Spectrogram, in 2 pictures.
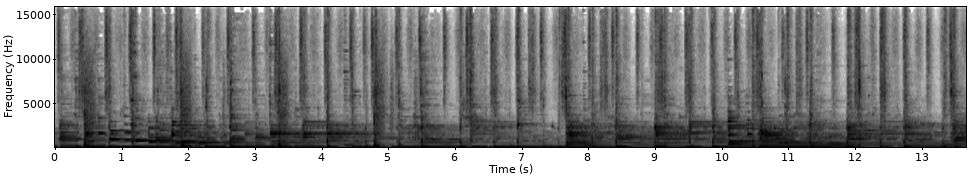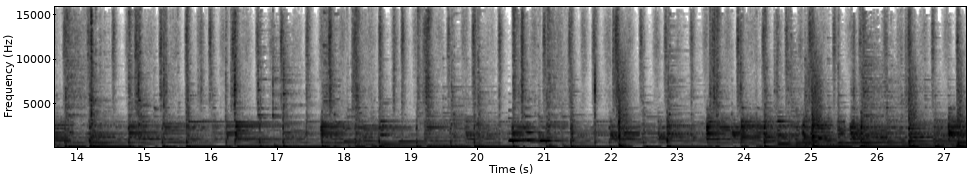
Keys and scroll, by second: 2.5 ctrl+F1, 2.9 1, 4.0 9, 5.7 ctrl+d, 5.8 Escape, 7.4 ctrl+d, 7.6 Escape, 12.4 p, 13.5 p, 15.7 9, 15.8 Return, 25.6 ctrl+d, 25.8 Escape, 26.0 ctrl+F1.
